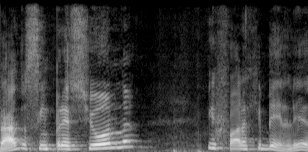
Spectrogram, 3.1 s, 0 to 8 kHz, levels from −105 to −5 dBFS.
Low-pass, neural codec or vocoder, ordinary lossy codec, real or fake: none; codec, 16 kHz, 8 kbps, FreqCodec, larger model; none; fake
